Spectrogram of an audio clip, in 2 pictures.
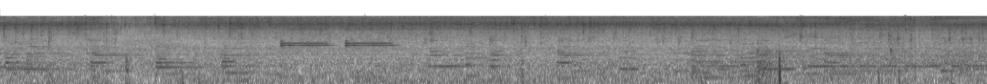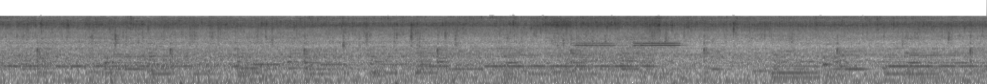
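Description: Car wash water jets spraying steadily onto a car, a constant hiss, with faint music underneath. Two short pairs of tones sound about four seconds in and again near the end.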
